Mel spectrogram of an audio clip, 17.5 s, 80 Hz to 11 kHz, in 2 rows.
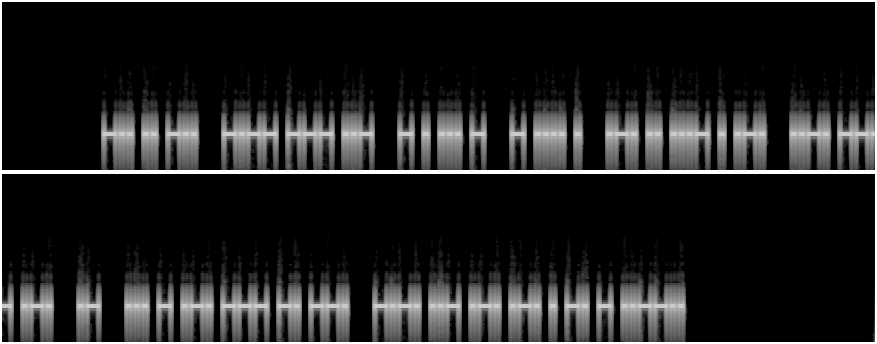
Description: Morse code, heard as a keyed tone, about 31 wpm, 700 Hz. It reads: DID YOU TEST THE RIVER FOR A STRONG CURRENT?
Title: Sentences from Top 1000 Words - Review Part 4 - 30wpm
